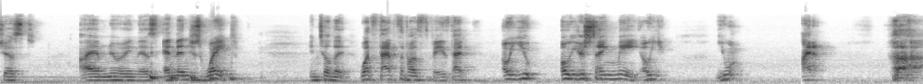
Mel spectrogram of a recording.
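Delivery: put-on angry voice. Describing how someone reacts, doing an impression of an angry person. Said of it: "That's my impression of the angry person".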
